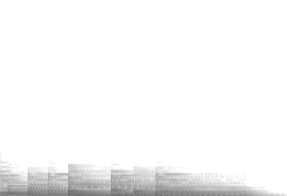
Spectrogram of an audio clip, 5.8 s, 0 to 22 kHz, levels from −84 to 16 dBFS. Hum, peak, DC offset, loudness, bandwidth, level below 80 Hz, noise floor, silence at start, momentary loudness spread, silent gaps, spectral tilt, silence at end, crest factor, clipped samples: none; -18 dBFS; under 0.1%; -34 LUFS; 4 kHz; -64 dBFS; -66 dBFS; 0 s; 12 LU; none; -9 dB/octave; 0.6 s; 16 dB; under 0.1%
